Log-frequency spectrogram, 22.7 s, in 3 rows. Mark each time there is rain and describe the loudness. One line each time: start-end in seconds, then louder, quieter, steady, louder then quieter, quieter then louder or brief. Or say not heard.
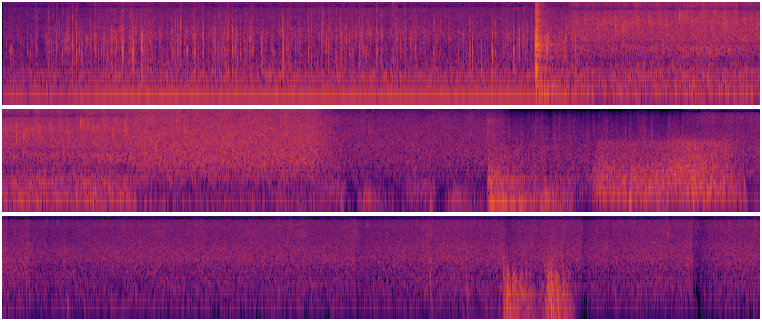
0.0-22.7 quieter.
